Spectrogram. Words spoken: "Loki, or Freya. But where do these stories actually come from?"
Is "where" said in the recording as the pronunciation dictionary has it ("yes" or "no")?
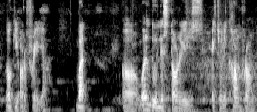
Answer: no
